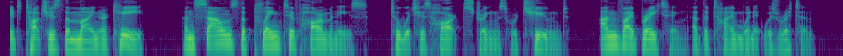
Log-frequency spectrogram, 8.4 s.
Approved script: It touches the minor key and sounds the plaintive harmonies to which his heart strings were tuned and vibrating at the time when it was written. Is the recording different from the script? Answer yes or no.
no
